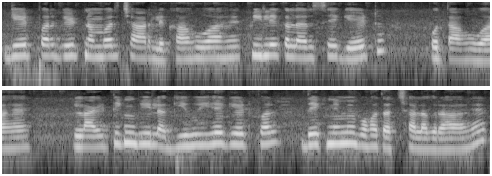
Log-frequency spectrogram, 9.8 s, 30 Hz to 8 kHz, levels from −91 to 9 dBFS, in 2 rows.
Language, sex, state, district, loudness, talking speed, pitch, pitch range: Hindi, female, Madhya Pradesh, Katni, -14 LUFS, 180 wpm, 210 Hz, 185-230 Hz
